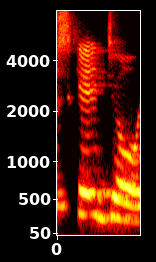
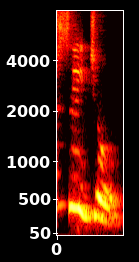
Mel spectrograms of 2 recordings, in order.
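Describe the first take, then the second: First: It is said with a k sound. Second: It is said without a k sound. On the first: "schedule yang kita tahu" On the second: "orang Inggris bacanya itu sejo, gak ada ke-nya ya"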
